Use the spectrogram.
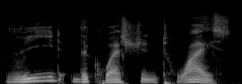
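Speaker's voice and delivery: very slow, weighted words; emphatic advice. Real, not acted. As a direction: drag out "read the question twice", pausing between words. Driving home the key advice.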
